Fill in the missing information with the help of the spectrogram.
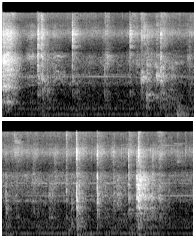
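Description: Chopsticks knocking and scraping against a wok while termite mushrooms are stir-fried, in about half a dozen sharp, irregular clacks over a low steady hum.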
